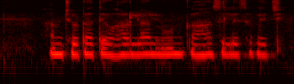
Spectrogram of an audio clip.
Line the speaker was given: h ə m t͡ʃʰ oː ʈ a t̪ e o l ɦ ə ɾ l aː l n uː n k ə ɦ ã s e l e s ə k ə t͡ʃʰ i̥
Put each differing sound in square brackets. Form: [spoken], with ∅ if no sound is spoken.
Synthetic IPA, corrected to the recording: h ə m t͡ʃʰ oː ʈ a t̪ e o [∅] ɦ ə ɾ l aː l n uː n k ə ɦ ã s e l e s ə k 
